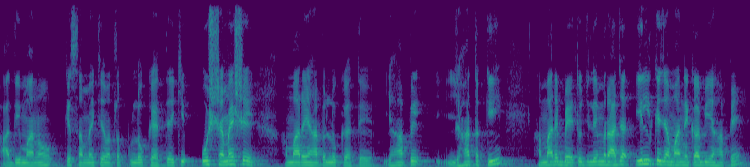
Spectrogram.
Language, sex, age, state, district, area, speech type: Hindi, male, 18-30, Madhya Pradesh, Betul, urban, spontaneous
